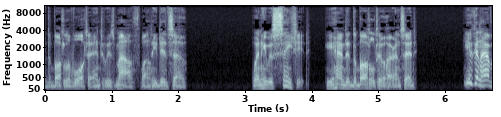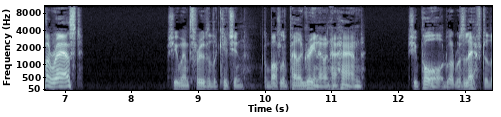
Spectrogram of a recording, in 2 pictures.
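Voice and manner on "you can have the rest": higher, louder teasing brother voice; cocky brother. Acted. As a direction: taunt her like a smug kid brother.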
